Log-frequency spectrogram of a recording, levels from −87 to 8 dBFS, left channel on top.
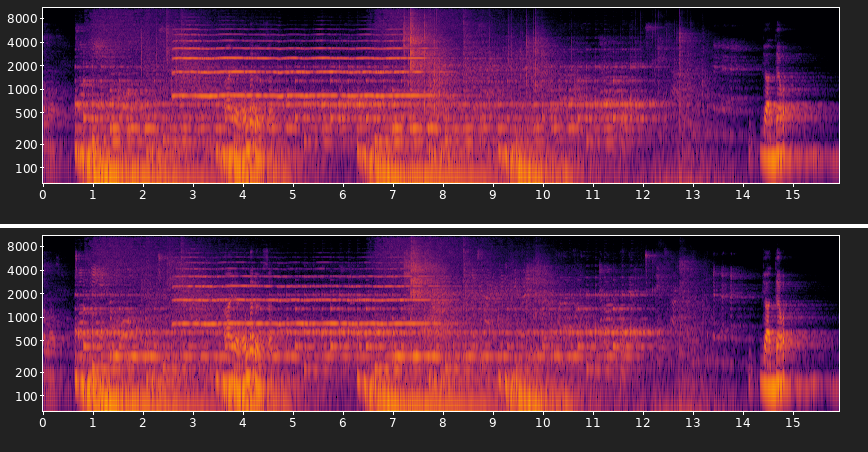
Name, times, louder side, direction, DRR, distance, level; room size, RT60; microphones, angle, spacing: voice 1, 0.3-3.4 5.9-10.8 11.1-12.9, right 2 dB, 55° right, -3 dB, 2.4 m, -42 dB
sound 1, 0.6-11.9, equal, ahead, 1.5 m, -27 dB
sound 2, 1.8-2.8 5.9-6.0 6.4-8.1 8.7-10.2 10.6-13.2 13.5-13.6, left 2 dB, 85° left, 2.1 m, -36 dB
Trumpet, 2.6-7.8, left 3 dB, 40° left, 1.1 m, -26 dB
voice 2, 3.6-4.6 11.5-11.6 14.3-14.8, right 2 dB, 20° right, 11 dB, 0.3 m, -23 dB
17.0 x 6.2 x 8.1 m, 2.5 s
head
